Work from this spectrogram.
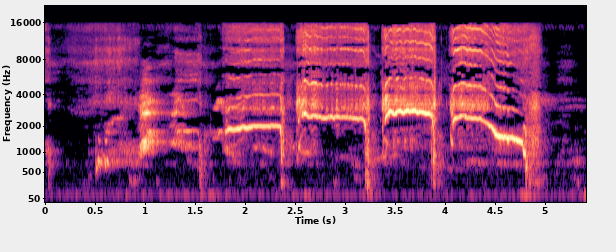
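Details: Pinscher crying loudly in pain while giving birth: long, high, drawn-out whining wails, each held steady then bending downward, four or five in a row separated by brief gaps, quiet room.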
